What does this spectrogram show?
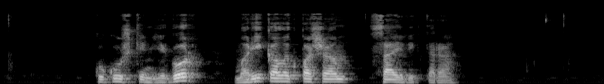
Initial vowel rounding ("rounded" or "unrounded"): rounded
